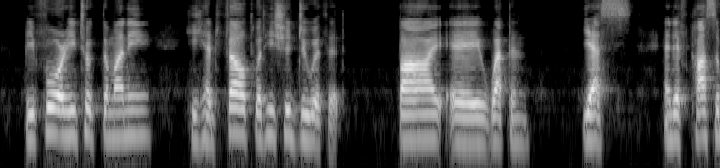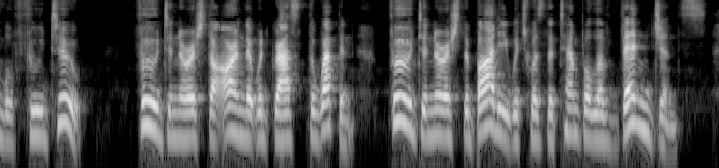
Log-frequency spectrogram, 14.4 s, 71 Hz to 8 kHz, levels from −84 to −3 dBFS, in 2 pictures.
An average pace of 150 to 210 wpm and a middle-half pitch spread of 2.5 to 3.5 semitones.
Yes: average, 180 wpm; average, 2.8 semitones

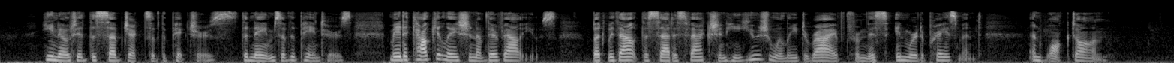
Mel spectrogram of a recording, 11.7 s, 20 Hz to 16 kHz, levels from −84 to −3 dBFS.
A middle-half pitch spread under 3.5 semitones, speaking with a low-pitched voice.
No: average, 2.8 semitones; medium, 185 Hz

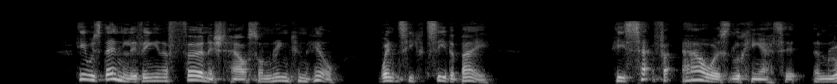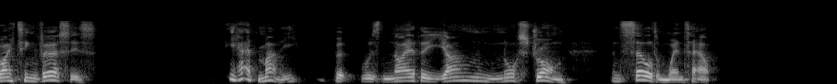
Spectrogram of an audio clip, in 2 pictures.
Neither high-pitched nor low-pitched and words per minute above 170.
No: medium, 160 Hz; average, 145 wpm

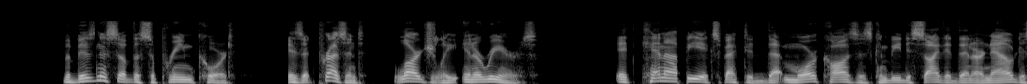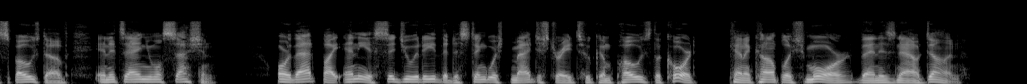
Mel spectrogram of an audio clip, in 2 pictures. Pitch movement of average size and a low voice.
Yes: average, 4.3 semitones; low, 105 Hz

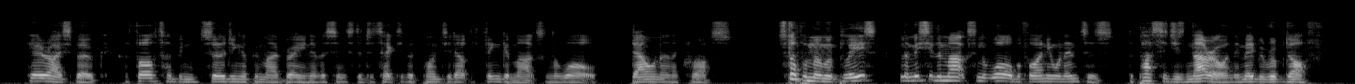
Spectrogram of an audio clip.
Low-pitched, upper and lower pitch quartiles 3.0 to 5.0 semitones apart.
No: low, 125 Hz; wide, 5.4 semitones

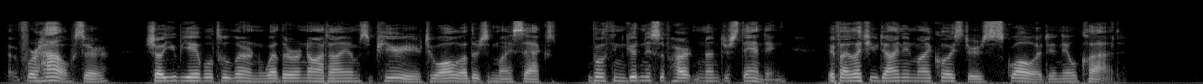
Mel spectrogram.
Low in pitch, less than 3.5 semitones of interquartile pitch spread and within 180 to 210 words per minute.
No: medium, 150 Hz; narrow, 2.4 semitones; average, 195 wpm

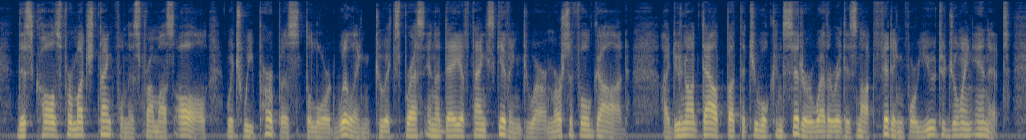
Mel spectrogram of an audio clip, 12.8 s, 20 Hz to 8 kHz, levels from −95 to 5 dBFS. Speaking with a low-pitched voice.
Yes: low, 115 Hz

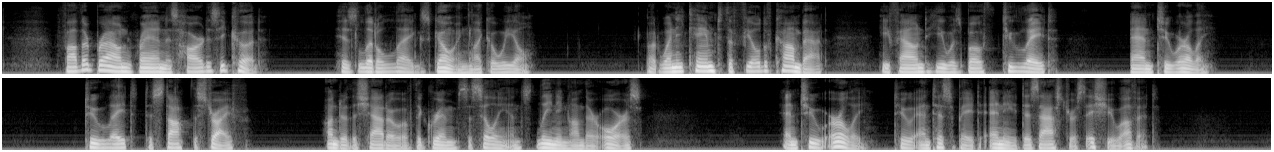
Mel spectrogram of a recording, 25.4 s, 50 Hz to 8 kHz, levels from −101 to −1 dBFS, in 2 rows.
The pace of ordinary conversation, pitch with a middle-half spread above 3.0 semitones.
Yes: average, 145 wpm; average, 3.7 semitones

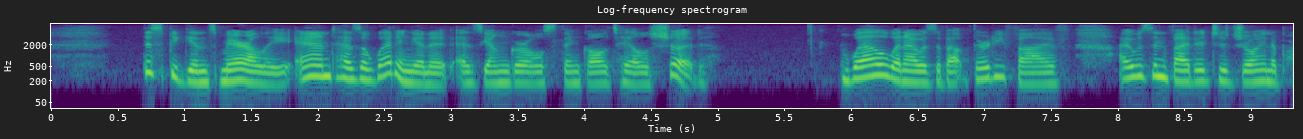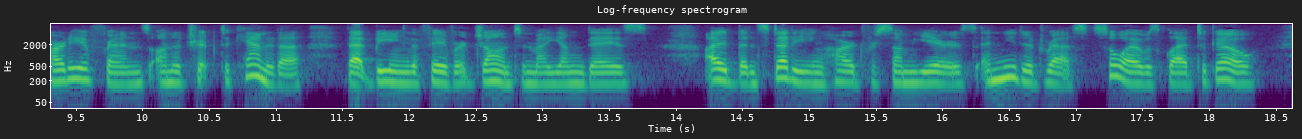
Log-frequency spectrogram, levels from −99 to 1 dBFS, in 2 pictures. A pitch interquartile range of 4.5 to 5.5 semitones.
No: average, 3.5 semitones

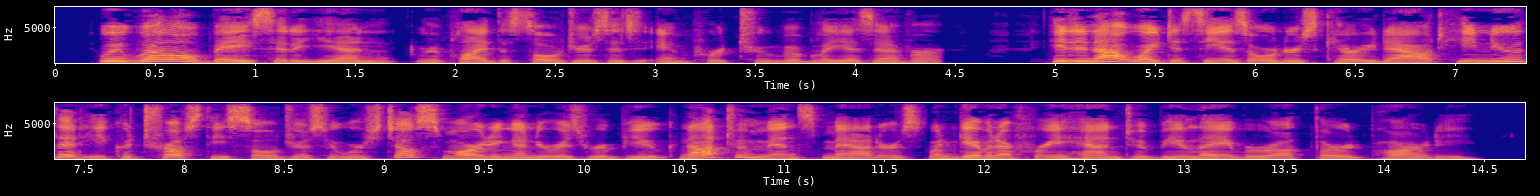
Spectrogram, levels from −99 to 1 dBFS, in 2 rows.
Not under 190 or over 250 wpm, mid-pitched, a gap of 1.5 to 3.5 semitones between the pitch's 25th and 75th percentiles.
No: average, 195 wpm; medium, 165 Hz; average, 4.4 semitones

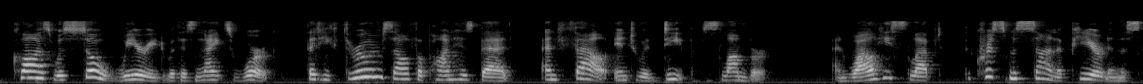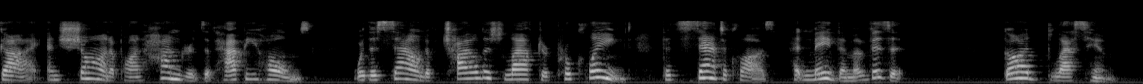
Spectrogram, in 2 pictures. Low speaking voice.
No: high, 220 Hz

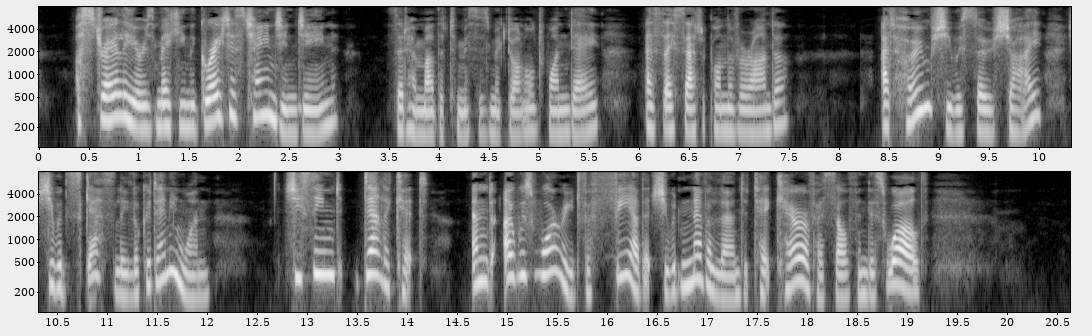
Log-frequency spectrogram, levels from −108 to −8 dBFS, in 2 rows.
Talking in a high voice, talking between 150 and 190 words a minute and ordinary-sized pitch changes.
No: high, 200 Hz; average, 170 wpm; wide, 7.6 semitones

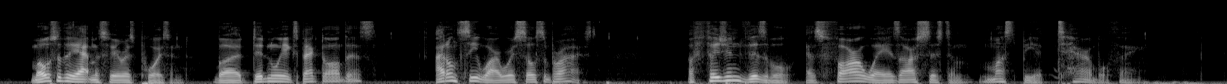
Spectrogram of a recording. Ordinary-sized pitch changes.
No: wide, 5.9 semitones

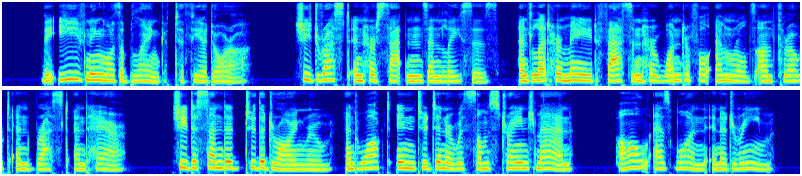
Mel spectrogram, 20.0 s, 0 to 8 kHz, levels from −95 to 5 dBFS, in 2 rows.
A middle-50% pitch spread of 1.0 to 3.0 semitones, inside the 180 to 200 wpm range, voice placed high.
No: narrow, 2.5 semitones; average, 145 wpm; high, 195 Hz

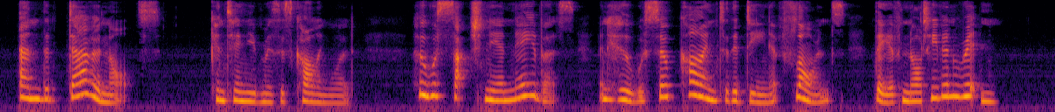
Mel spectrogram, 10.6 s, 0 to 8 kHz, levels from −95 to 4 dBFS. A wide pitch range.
Yes: wide, 7.2 semitones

